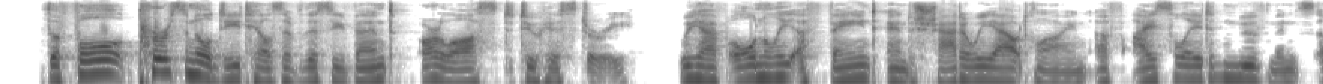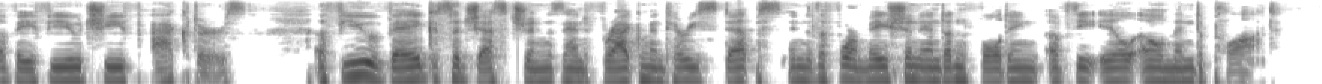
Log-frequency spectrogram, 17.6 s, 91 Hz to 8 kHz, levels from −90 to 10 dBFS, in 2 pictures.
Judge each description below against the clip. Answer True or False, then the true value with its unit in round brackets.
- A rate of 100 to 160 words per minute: True (150 wpm)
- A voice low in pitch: True (110 Hz)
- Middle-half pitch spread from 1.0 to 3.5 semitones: True (2.4 semitones)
